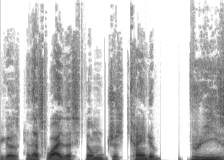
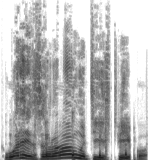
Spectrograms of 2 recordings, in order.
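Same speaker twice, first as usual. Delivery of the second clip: put-on cranky old Scotsman, Scottish accent; 4 semitones higher than usual. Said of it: "Worst, worst Scottish accent ever".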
